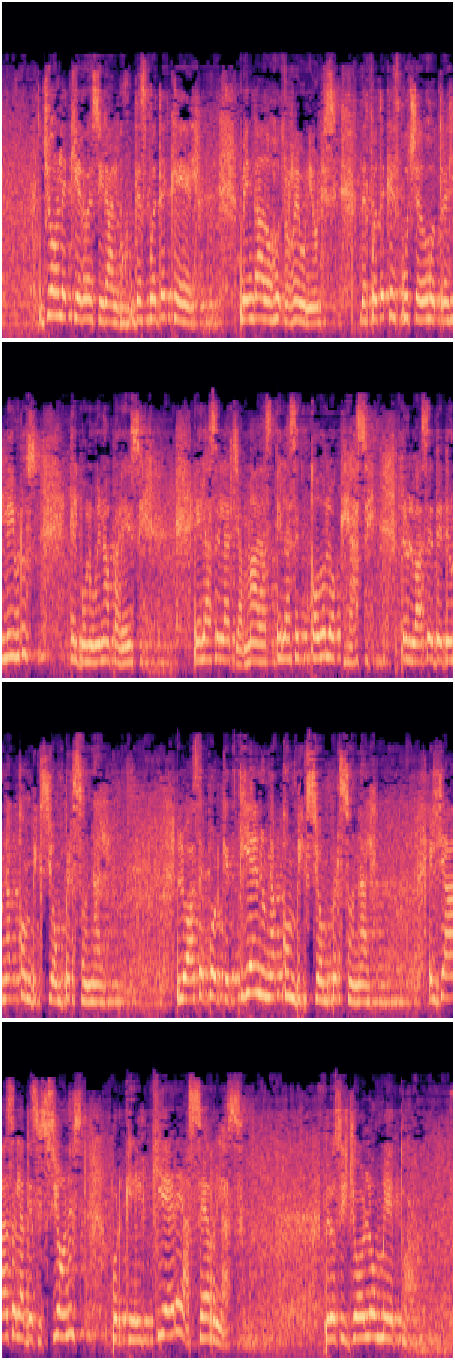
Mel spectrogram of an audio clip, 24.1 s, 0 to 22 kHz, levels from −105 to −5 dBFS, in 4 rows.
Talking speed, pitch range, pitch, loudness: 160 wpm, 215-255 Hz, 235 Hz, -19 LUFS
